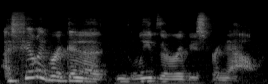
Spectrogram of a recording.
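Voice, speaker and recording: A man's voice: medium pitch, huge pitch swings, normal speed, a loud crowd, poor audio. A man speaking casually as a tabletop player, tentative and hedging his suggestions.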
